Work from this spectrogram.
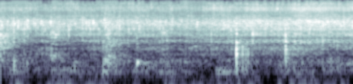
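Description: Oil fries in a pan for a Godavari-style fish curry, giving a steady close sizzle broken by a few short scraping strokes of stirring.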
